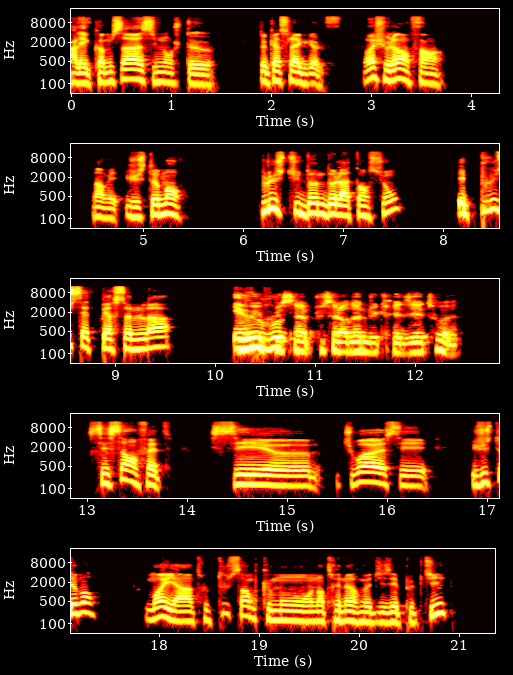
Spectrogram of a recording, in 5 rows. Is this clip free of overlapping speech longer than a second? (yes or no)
yes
